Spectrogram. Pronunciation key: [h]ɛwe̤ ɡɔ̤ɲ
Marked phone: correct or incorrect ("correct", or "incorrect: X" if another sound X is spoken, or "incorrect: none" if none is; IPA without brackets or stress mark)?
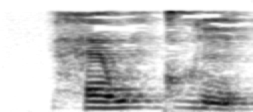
correct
